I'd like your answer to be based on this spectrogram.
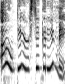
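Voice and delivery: ditzy, very high falsetto silly woman voice. Mocking how male narrators voice women: imitating male narrators' silly woman voice. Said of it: "start talking with women voices like this".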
